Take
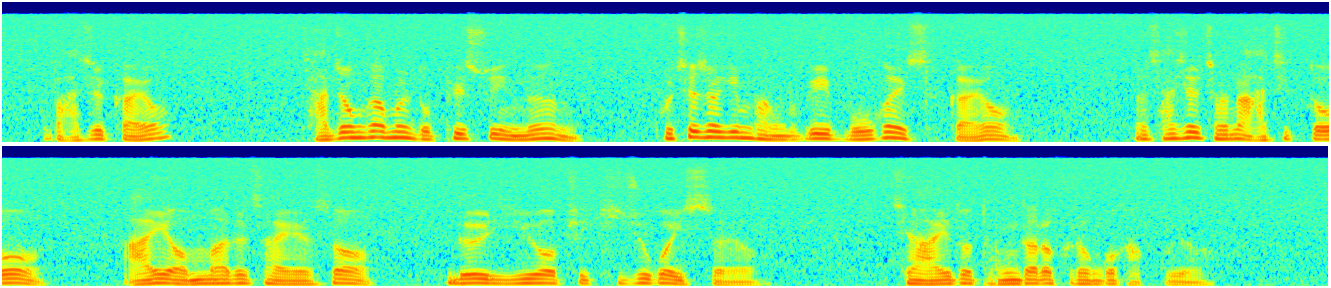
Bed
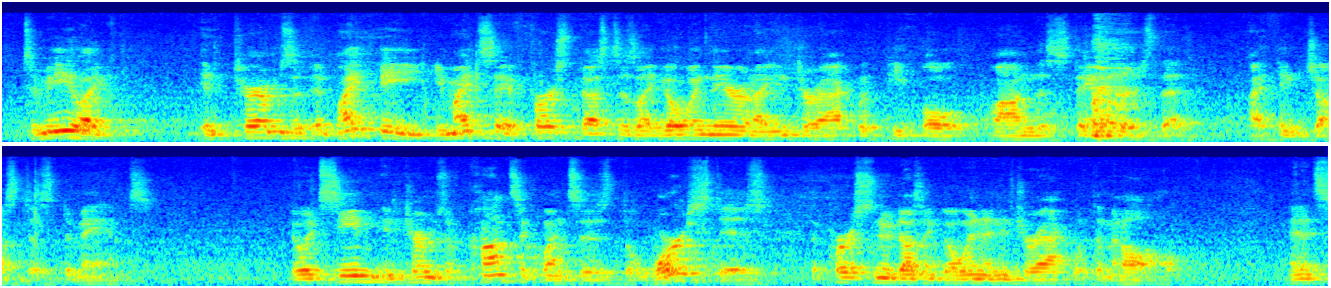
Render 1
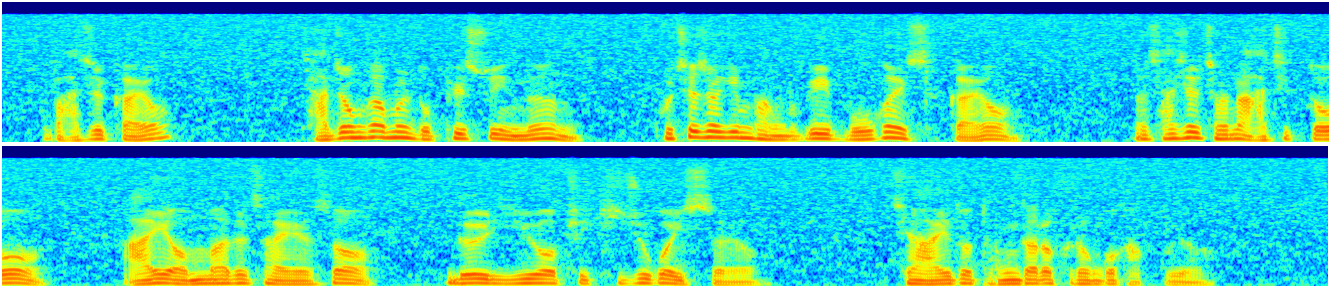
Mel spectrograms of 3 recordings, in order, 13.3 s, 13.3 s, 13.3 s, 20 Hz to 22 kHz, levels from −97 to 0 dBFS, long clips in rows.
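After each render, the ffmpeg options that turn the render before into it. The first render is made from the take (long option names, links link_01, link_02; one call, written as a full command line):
ffmpeg -i in.wav -af "afftdn=noise_reduction=11:noise_floor=-35" out.wav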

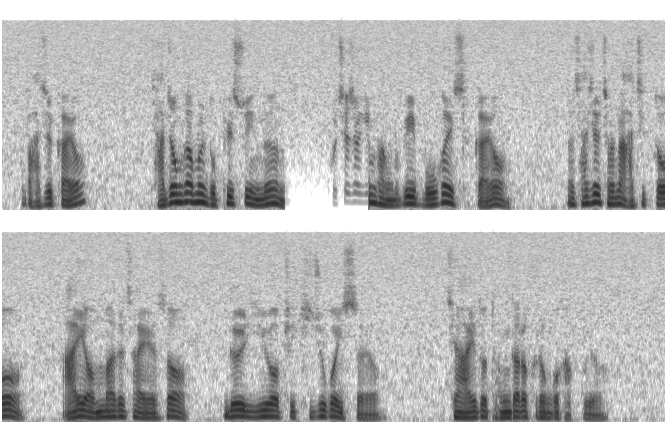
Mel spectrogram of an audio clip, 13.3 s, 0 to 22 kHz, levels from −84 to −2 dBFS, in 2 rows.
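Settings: ffmpeg -i in.wav -filter_complex "[0:a]asettb=1/sr,asplit=3[link_01][link_02][link_03];[link_01]atrim=end=2.834[link_04];[link_02]atrim=start=2.83:end=3.68,asetpts=PTS-STARTPTS,afade=type=in:duration=0.004:curve=qsin,afade=type=out:start_time=0.846:duration=0.004:curve=qsin,highpass=1400[link_05];[link_03]atrim=start=3.676[link_06];[link_04][link_05]acrossfade=duration=0.004:curve1=hsin:curve2=qsin[link_07];[link_07][link_06]acrossfade=duration=0.004:curve1=qsin:curve2=hsin" out.wav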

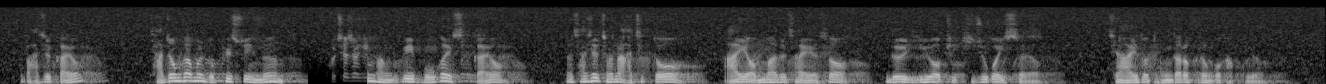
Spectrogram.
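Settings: ffmpeg -i in.wav -af "aecho=1:1:83|196|246:0.119|0.133|0.133" out.wav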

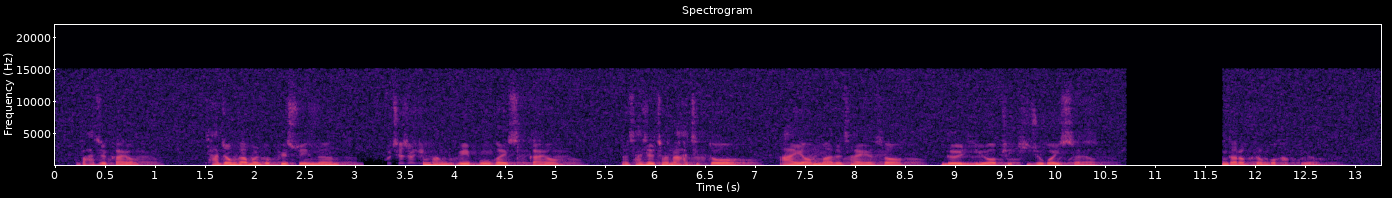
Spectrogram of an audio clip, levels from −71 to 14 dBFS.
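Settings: ffmpeg -i in.wav -filter_complex "[0:a]asplit=3[link_01][link_02][link_03];[link_01]atrim=end=10.71,asetpts=PTS-STARTPTS,afade=type=out:start_time=10.706:duration=0.004:curve=hsin[link_04];[link_02]atrim=start=10.71:end=11.67,asetpts=PTS-STARTPTS,volume=0[link_05];[link_03]atrim=start=11.67,asetpts=PTS-STARTPTS,afade=type=in:duration=0.004:curve=hsin[link_06];[link_04][link_05][link_06]concat=n=3:v=0:a=1" out.wav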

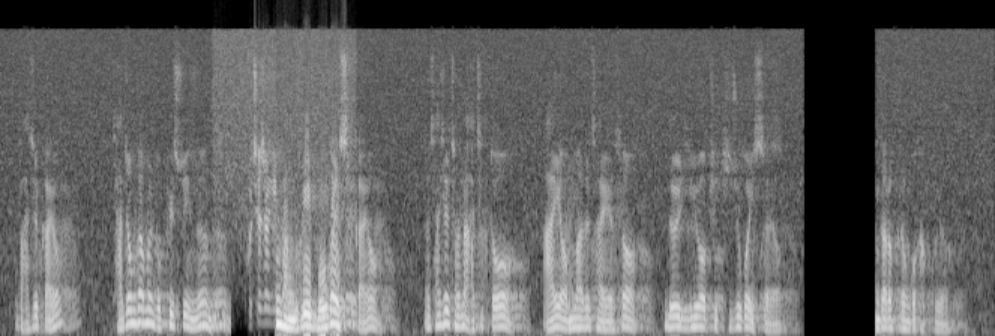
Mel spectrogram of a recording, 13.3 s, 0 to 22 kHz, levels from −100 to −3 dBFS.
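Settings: ffmpeg -i in.wav -filter_complex "[0:a]asettb=1/sr,asplit=3[link_01][link_02][link_03];[link_01]atrim=end=2.834[link_04];[link_02]atrim=start=2.83:end=4.75,asetpts=PTS-STARTPTS,afade=type=in:duration=0.004:curve=qsin,afade=type=out:start_time=1.916:duration=0.004:curve=qsin,aeval=exprs='0.447*sin(PI/2*2*val(0)/0.447)':channel_layout=same[link_05];[link_03]atrim=start=4.746[link_06];[link_04][link_05]acrossfade=duration=0.004:curve1=hsin:curve2=qsin[link_07];[link_07][link_06]acrossfade=duration=0.004:curve1=qsin:curve2=hsin" out.wav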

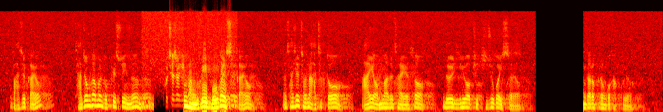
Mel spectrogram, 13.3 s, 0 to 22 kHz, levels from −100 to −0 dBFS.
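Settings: ffmpeg -i in.wav -af "volume=-7dB" out.wav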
